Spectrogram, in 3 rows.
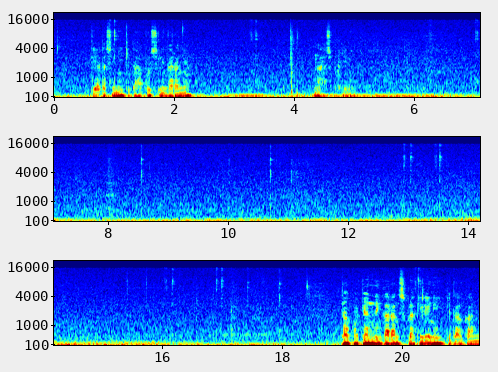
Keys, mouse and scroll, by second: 0.9 click, 2.0 Delete, 3.2 click, 3.9 Delete, 6.2 click, 8.0 click, 9.5 ctrl+scroll up 1, 9.9 ctrl+click, 12.9 click, 13.4 click, 16.0 shift+click, 16.9 shift+click, 17.4-18.1 shift+middle drag, 20.2 click.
